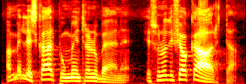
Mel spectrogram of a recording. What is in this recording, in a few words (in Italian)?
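"fiocca", vocabolario dialettale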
